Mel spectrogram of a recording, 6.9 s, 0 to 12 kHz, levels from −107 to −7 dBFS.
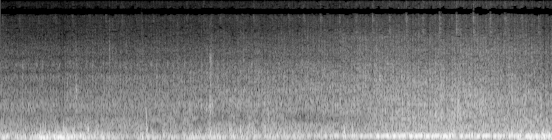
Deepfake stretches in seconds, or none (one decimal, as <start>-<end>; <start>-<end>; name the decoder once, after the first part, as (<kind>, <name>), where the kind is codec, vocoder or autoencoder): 0.4-1.7 (vocoder, BigVGAN v2)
